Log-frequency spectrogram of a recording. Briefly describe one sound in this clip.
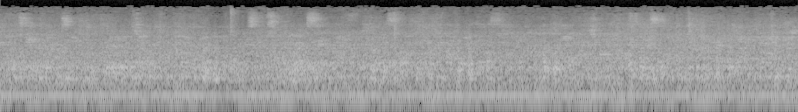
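A train rumbles and hums steadily as it rolls along the track.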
